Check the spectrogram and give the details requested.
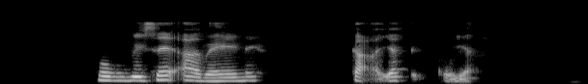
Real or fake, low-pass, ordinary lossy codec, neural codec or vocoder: fake; 7.2 kHz; AAC, 32 kbps; autoencoder, 48 kHz, 32 numbers a frame, DAC-VAE, trained on Japanese speech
